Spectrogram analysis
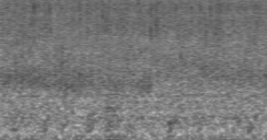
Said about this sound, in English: Ah, there it is. That's the sound of millions of gallons of water being sucked into some place I'm guessing you wouldn't want water.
